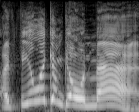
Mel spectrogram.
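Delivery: very high, stretched, drawn-out yell. Player commenting on an odd game run, yelling. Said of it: "I didn't mean to yell".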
